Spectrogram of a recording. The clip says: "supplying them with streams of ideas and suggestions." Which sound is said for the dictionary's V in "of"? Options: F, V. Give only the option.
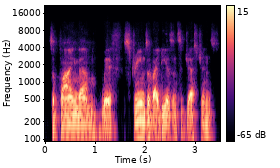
V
